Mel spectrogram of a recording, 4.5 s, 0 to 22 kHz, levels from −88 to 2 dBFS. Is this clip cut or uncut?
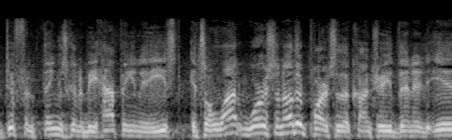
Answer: uncut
